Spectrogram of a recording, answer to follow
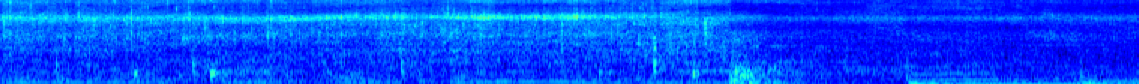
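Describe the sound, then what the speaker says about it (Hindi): Ginger-garlic paste frying in a pan with onions, a steady broadband sizzle with a few soft stirring clicks, dropping slightly quieter near the end as a low hum rises beneath it. "अदरक और लहसुन को भी हमने थोड़ा सा भून लिया।"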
